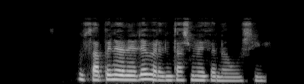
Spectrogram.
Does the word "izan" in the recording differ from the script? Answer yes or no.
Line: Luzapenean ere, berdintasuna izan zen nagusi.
yes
